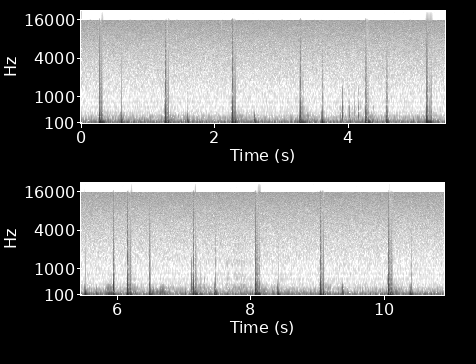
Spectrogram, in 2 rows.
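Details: Normal heart sounds recorded at the neck, with a visibly strong neck pulse, while cooling down after a 10 km run: steady paired lub-dub thumps at about 60 a minute over a low hum as the heart recovers.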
